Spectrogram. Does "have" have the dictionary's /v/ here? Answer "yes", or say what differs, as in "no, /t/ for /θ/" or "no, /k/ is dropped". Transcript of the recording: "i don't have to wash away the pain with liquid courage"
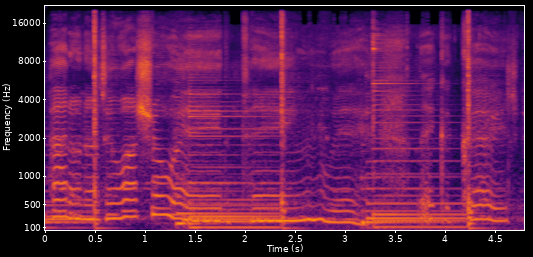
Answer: no, /f/ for /v/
